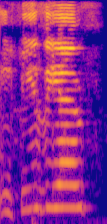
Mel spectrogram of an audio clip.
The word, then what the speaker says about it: Ephesians: All right, Ephesians.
